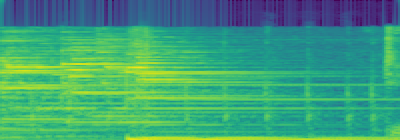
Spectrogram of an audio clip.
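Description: Javanese gamelan ringing out: metal keyed instruments hold and die away, and a deep gong is struck about half a second in, its low hum sustaining.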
